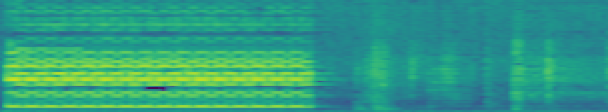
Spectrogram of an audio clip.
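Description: A telephone rings with a steady, warbling electronic tone for about a second and a half. It then cuts off, leaving only low background noise and a few faint, brief clicks.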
